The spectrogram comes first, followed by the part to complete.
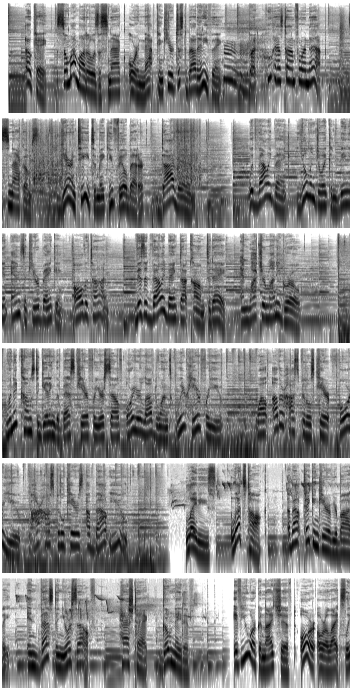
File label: Commercial Demo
